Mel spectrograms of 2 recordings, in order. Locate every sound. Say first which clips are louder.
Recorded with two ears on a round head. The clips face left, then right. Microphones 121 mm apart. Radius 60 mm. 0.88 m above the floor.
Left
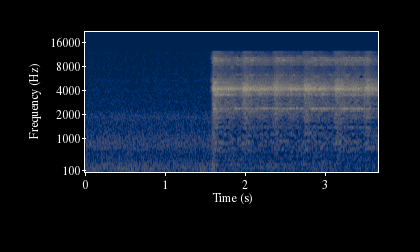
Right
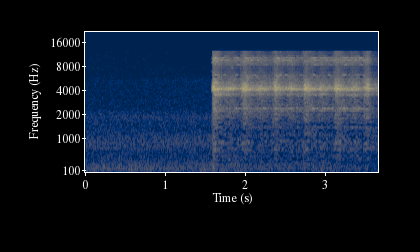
1.6 s a bell: right 4 dB; 50° right (ahead or behind), 1.2 m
